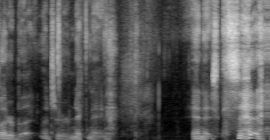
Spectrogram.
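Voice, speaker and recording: The speaker mumbles at a moderate pace. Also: man. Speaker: podcast host, fly fishing. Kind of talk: casual chat. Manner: mumbling.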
